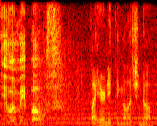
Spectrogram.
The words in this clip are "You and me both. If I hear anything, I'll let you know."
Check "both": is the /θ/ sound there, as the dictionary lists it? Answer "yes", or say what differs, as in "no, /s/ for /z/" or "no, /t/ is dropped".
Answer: yes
